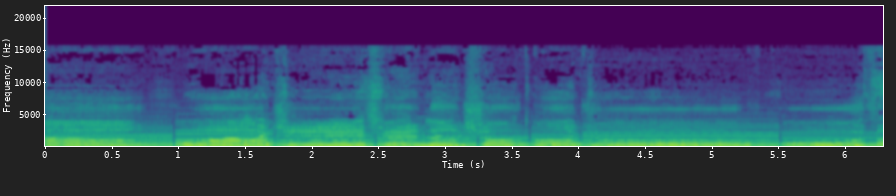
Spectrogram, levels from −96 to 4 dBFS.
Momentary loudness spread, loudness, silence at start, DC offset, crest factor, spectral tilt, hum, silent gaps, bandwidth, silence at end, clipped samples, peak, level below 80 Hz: 5 LU; -17 LUFS; 0 s; under 0.1%; 14 dB; -6.5 dB/octave; none; none; 15.5 kHz; 0 s; under 0.1%; -4 dBFS; -50 dBFS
